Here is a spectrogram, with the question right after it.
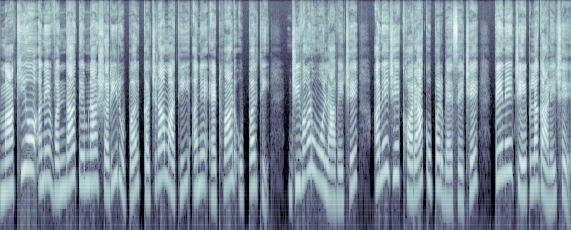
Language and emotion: Gujarati, neutral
